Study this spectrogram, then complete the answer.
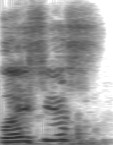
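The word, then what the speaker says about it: Iglesias: gabino yes sir I can't pronounce I can't pronounce names like Matthew so gabino is it glacius yep you got it man gab how do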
